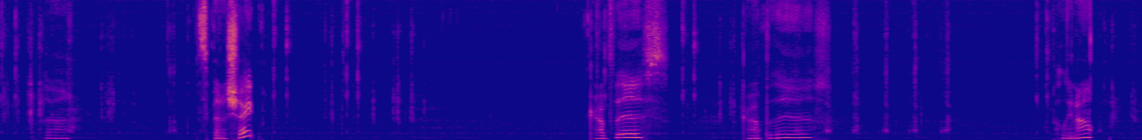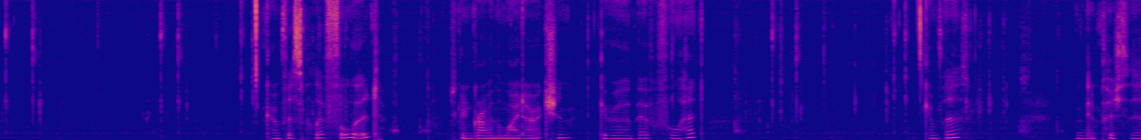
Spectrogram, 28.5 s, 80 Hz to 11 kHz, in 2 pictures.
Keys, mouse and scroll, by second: 0.4 a, 0.8 scroll down 7, 1.3 a, 1.5 a, 1.8-2.1 scroll down 1, 2.1-3.4 scroll up 7, 3.4 right click, 4.3 shift+right click, 5.0 g, 7.8 scroll down 5, 7.9 scroll up 1, 8.6 right click, 9.2 g, 13.4-14.2 scroll down 6, 14.4 shift+middle click, 15.9 scroll up 2, 16.3 shift+middle click, 17.3 right click, 18.3 g, 23.5 scroll up 3, 23.9 shift+middle click, 25.5 alt+right click, 26.5 g.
